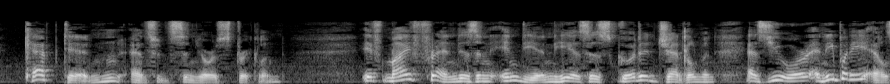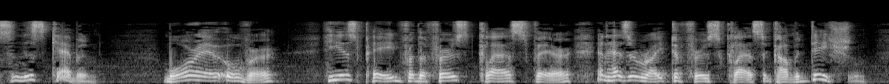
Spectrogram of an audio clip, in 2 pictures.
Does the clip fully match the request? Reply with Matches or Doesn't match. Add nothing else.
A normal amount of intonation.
Doesn't match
